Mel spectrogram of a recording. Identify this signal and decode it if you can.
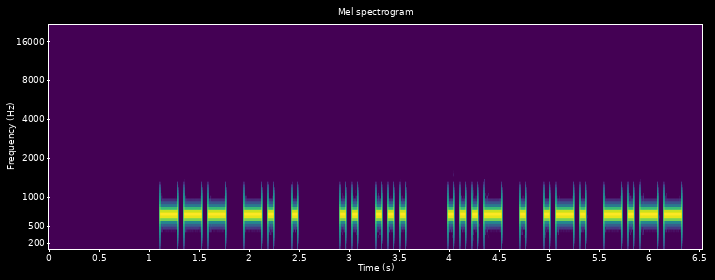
Morse code, heard as a keyed tone, about 21 wpm, 700 Hz. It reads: ONE IS VERY
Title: Sentences from Top 1000 Words - Review Part 5 - 20wpm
